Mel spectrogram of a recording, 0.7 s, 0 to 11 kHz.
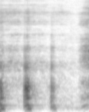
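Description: A hand-painted, glazed ceramic Day of the Dead mask, which appears to be pottery and has holes for placing over a candle so it glows, is tapped. Three short, dull taps come at about 0.2-second intervals, with almost no ring. A brighter, rising hiss follows.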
